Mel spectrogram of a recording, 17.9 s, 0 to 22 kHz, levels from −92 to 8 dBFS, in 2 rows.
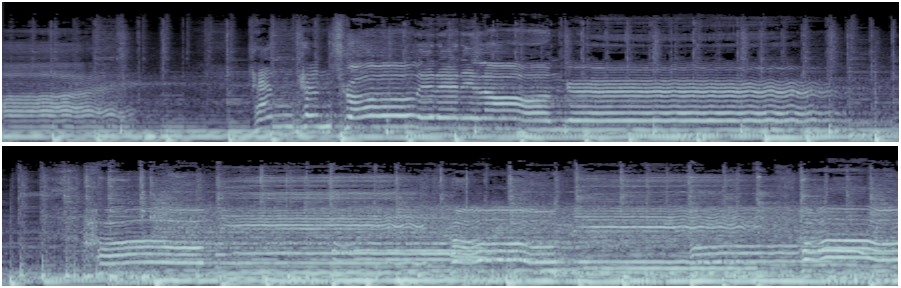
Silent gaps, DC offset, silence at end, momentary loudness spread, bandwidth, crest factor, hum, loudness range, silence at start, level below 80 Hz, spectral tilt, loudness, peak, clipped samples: none; under 0.1%; 0 s; 10 LU; 15 kHz; 14 dB; none; 7 LU; 0 s; -26 dBFS; -5 dB/octave; -15 LUFS; 0 dBFS; under 0.1%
